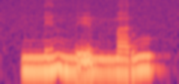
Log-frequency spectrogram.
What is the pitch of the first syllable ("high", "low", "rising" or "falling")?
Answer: rising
